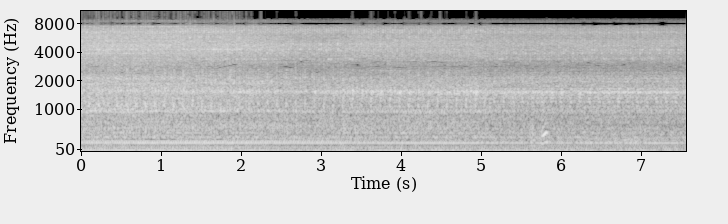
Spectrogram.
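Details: Skoda Fabia II, 1.6 CFNA engine, about 22,000 km, cold start at −16 °C: the idle carries a steady, fairly regular tapping at about three per second over a harsh hiss. The knock is unexplained.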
